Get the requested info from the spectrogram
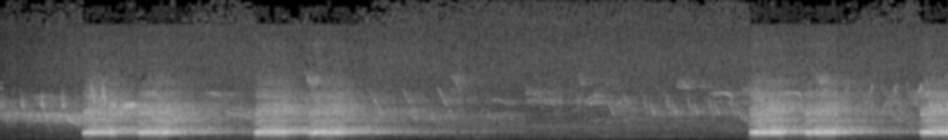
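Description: A crow gives loud, harsh, hoarse caws in quick doubled bursts, then a long pause before the caws resume. No other sounds stand out.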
